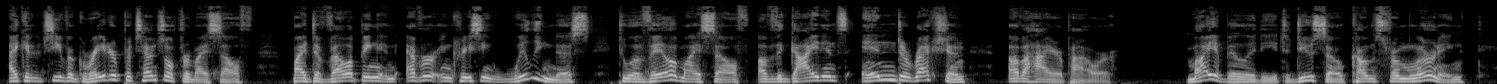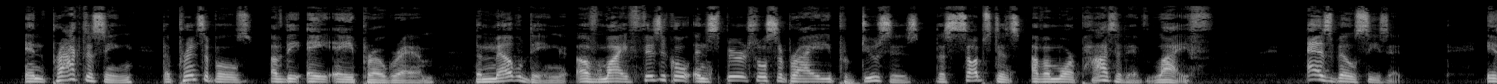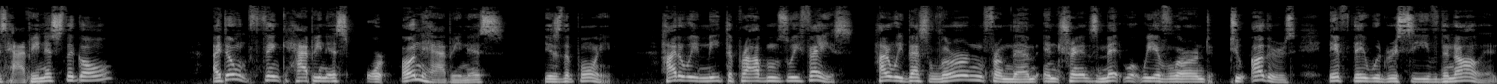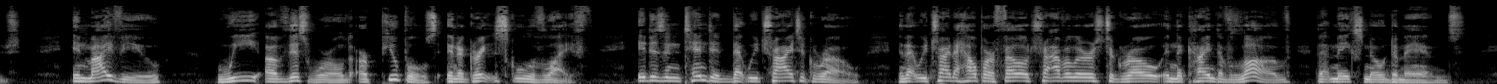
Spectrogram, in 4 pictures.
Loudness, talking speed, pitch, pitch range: -22 LUFS, 145 wpm, 135 Hz, 115-165 Hz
